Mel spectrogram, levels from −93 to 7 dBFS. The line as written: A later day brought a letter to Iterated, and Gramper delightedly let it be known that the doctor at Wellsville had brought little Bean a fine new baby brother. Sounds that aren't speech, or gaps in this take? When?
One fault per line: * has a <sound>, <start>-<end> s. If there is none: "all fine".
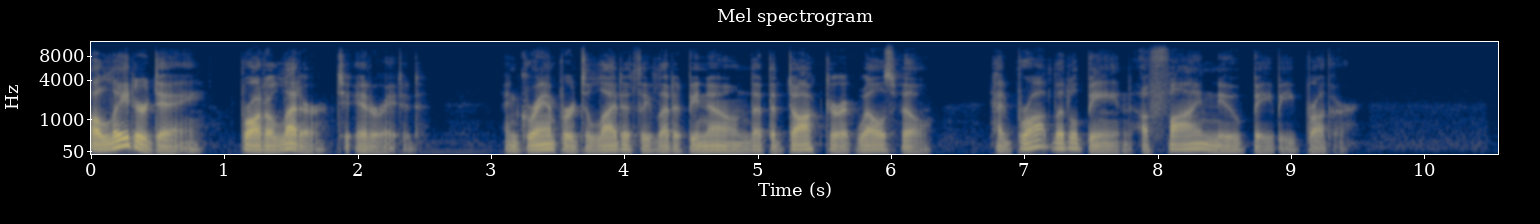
all fine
